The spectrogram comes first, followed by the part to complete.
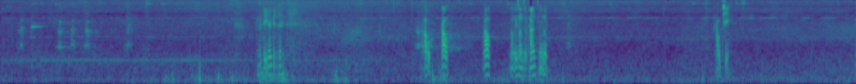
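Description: A few short, wavering vocal cries, heard about four times, with faint scuffing between them.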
